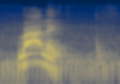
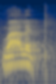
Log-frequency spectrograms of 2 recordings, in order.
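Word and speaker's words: valet: ಹೇಳಬೇಕು debut debut debut ವ್ಯಾಲೆ ವ್ಯಾಲೆ ವ್ಯಾಲೆಟ್ ಅಲ್ಲ ವ್ಯಾಲೆ ಹಾ ಇದನ್ನ ತುಂಬಾ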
